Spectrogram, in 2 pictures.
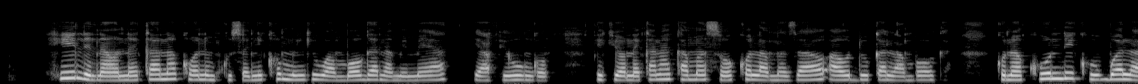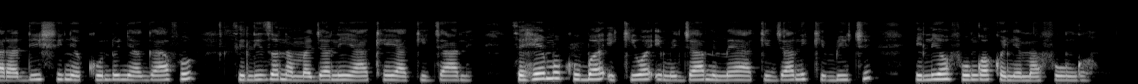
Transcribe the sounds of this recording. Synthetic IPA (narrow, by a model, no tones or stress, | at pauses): hiːlinaɔnɛkanakuanim̩kusaɲikʰɔmwiŋɡiwambɔɠanamimɛa | jafiuŋɡɔ | ikiɔnɛkanakamasɔkɔlamazaɔʔauɗukalambɔɠa | kunakʰundikʰuɓwalaɾaɗiʃiɲɛkunduɲaɠafu | z̥ilizɔnamaʄanijakʰɛjakiʄani | sɛɦɛmukuɓwaʔikiwaʔimɛʄaːmimɛajakiʄanikiɓit͡ʃiː | lijɔfuŋɡwakwɛɲɛmafuŋɡɔ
